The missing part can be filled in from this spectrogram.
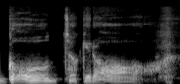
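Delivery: very slow, hushed, conspiratorial half-whisper. Acting out someone who comes in to half-whisper a secret: half-whispering a secret. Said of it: "I gotta whisper you the secret".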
